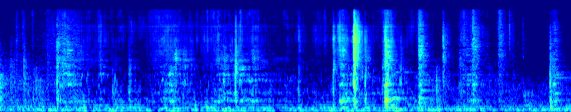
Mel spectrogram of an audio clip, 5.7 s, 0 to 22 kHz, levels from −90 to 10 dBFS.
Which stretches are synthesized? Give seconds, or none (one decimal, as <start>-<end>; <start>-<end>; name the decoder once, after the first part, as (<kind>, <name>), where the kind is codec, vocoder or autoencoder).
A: 0.8-4.2 (vocoder, BigVGAN v2)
